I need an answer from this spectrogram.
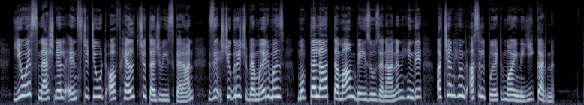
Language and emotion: Kashmiri, neutral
